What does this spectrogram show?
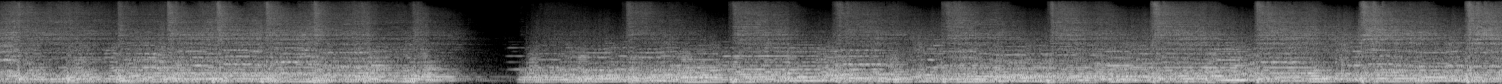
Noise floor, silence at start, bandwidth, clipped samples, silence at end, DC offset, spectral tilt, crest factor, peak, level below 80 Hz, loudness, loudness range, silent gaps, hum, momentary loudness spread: -38 dBFS; 0 s; over 20 kHz; under 0.1%; 0 s; under 0.1%; -5.5 dB/octave; 12 dB; -2 dBFS; -44 dBFS; -16 LUFS; 2 LU; none; none; 3 LU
